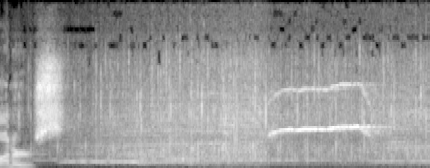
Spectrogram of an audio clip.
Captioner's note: applause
